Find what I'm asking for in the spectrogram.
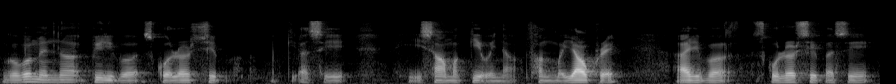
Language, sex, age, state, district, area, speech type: Manipuri, male, 18-30, Manipur, Tengnoupal, rural, spontaneous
